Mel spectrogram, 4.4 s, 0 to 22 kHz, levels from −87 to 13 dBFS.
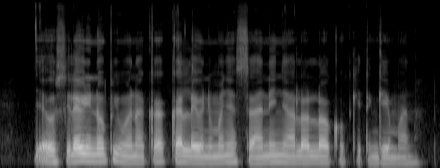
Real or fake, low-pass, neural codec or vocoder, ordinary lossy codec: real; 19.8 kHz; none; none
